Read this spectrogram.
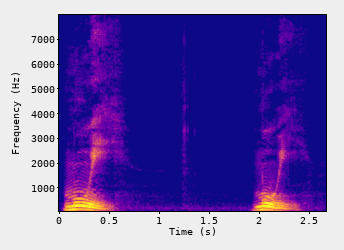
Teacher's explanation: the way I pronounce it in my dialect is more of a falling dip thong in other words the U the U has slightly more emphasis than the E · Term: falling diphthong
